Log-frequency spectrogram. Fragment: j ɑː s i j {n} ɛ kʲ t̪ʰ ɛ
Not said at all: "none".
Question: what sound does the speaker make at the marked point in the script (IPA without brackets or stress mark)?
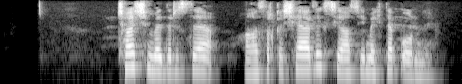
m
